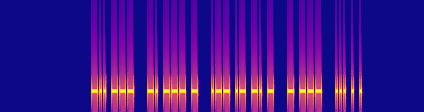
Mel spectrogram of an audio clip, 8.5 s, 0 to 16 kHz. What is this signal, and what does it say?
Morse code, heard as a keyed tone, about 27 wpm, 700 Hz. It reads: DO NOT WANT TO SEE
